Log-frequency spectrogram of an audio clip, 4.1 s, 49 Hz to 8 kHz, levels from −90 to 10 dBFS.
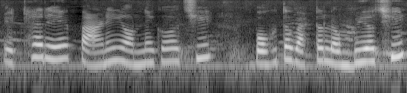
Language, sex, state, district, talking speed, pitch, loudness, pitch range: Odia, female, Odisha, Khordha, 120 wpm, 275 Hz, -16 LUFS, 255-315 Hz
